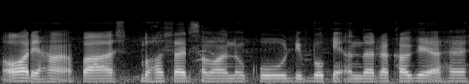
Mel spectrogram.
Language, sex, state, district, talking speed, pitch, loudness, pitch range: Hindi, male, Madhya Pradesh, Katni, 165 wpm, 140 Hz, -18 LUFS, 140-145 Hz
